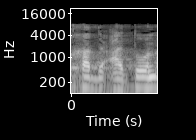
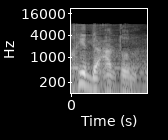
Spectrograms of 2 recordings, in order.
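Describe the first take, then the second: First: The first vowel is a. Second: The first vowel is i.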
